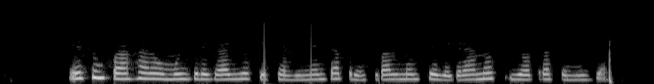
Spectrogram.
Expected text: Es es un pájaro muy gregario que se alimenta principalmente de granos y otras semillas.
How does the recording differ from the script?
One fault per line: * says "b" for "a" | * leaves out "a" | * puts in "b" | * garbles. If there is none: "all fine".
* leaves out "es"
